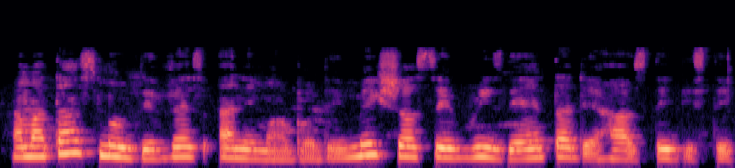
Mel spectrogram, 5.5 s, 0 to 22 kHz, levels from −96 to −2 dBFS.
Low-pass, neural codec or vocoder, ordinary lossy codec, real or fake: none; none; none; real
